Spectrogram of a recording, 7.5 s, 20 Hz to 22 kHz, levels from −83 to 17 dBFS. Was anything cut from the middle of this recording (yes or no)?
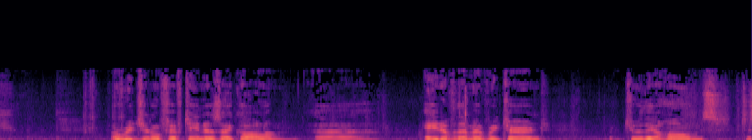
no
